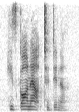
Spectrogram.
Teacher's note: The t sound is pronounced only once.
